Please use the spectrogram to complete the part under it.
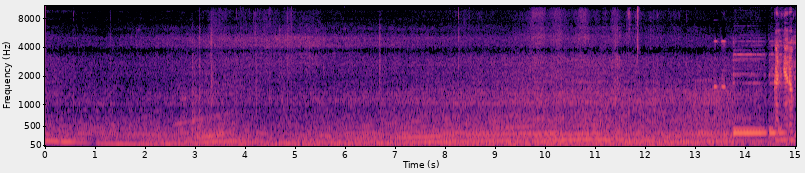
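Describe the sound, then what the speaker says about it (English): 2024 Maruti Suzuki Brezza VXI engine revving while parked, the low drone rising and falling in pitch through several sweeps, with a few short beeps near the end. "Left foot on the brake, right foot on the accelerator, putting into first gear, air conditioning off, revving the motor."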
